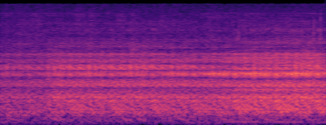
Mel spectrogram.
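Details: MFU: steady high-pitched whine over a constant hiss, rising a little toward the end, with everything plugged in correctly per owner; abnormal noise of unknown cause.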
